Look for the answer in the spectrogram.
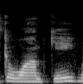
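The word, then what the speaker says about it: Gołąbki: Poland is Gwomki, which is spelt with letters that don't actually exist. It's spelt, according to Wikipedia, G-O-L with a slash in the middle of it. A with like a little like hangly bit on the bottom. B-K-I.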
